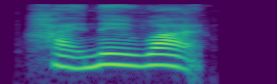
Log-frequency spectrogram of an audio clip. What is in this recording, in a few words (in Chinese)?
"海内外", Chinese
